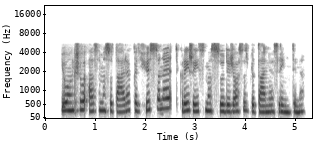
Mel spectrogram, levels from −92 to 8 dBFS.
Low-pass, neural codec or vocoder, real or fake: 5.4 kHz; none; real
